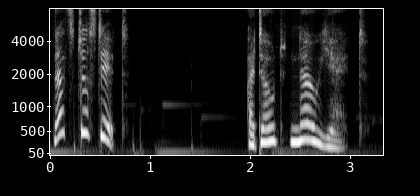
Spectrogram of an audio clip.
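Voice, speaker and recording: An actress playing a brisk, wry, long-lived woman who retrieves lost books in an audio drama, with a clipped, assured delivery. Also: high-pitched, wildly swooping pitch, dry recording, soft background music, exaggerated voice. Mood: dry, assured. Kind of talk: full-cast audio drama acting.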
